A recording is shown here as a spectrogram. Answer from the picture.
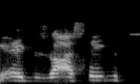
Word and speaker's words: exhausting: yeah I wanted uh the exh followed by about exh followed by about that that's going to make the X the gz right exhilarating exhausting the only uh exception is exhale okay inhale exhale exhale KS yeah then it's the ks exhausting yeah exhausting yeah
